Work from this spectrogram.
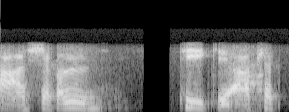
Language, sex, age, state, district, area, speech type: Hindi, female, 60+, Rajasthan, Jaipur, urban, conversation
